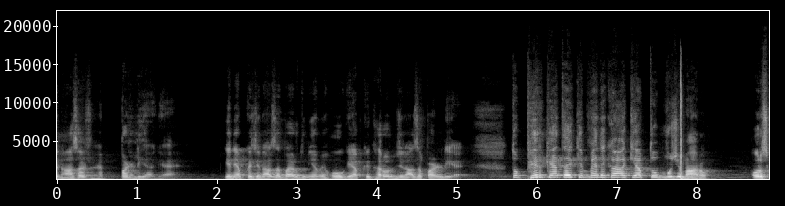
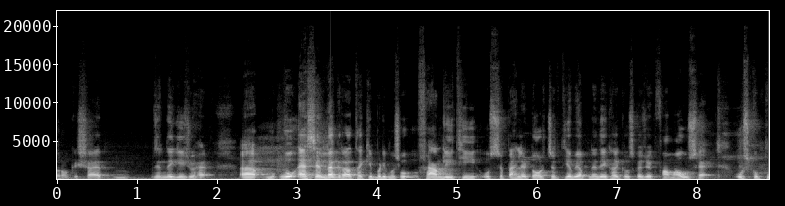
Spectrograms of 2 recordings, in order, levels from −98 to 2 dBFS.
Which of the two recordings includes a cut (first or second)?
second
